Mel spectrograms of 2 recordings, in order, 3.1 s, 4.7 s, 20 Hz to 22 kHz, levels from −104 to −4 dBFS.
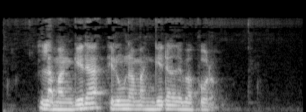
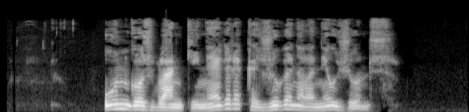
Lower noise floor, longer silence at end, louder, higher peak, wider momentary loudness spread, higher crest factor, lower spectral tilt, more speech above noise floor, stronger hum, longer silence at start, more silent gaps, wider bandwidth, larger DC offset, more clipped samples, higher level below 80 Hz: second, -69 dBFS vs -78 dBFS; about the same, 0.9 s vs 0.8 s; second, -23 LUFS vs -19 LUFS; second, -6 dBFS vs 0 dBFS; about the same, 11 LU vs 11 LU; about the same, 18 dB vs 20 dB; first, -7.5 dB/octave vs -6 dB/octave; second, 46 dB vs 59 dB; neither; second, 0.4 s vs 1.05 s; neither; about the same, 11.5 kHz vs 11.5 kHz; neither; neither; about the same, -60 dBFS vs -56 dBFS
